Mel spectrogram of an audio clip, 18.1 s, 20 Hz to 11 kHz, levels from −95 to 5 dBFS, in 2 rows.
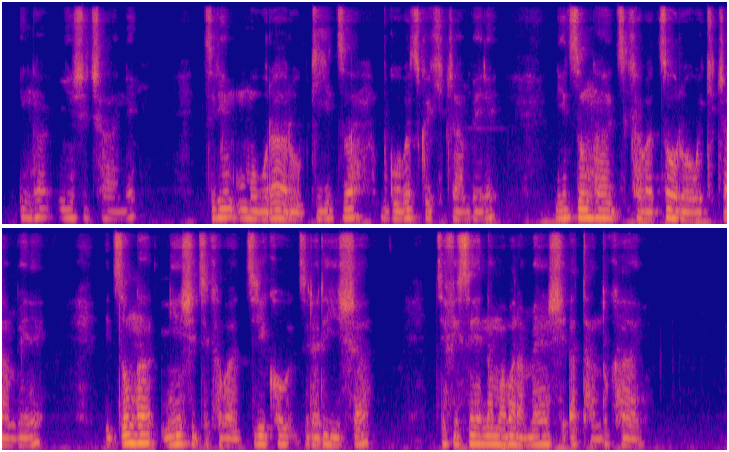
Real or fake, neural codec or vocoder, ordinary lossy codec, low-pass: real; none; Opus, 32 kbps; 9.9 kHz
